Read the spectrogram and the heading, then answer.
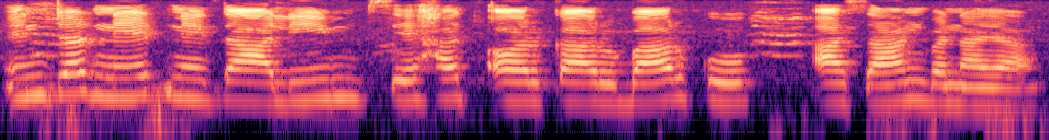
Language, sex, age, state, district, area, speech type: Urdu, female, 18-30, Bihar, Madhubani, urban, spontaneous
